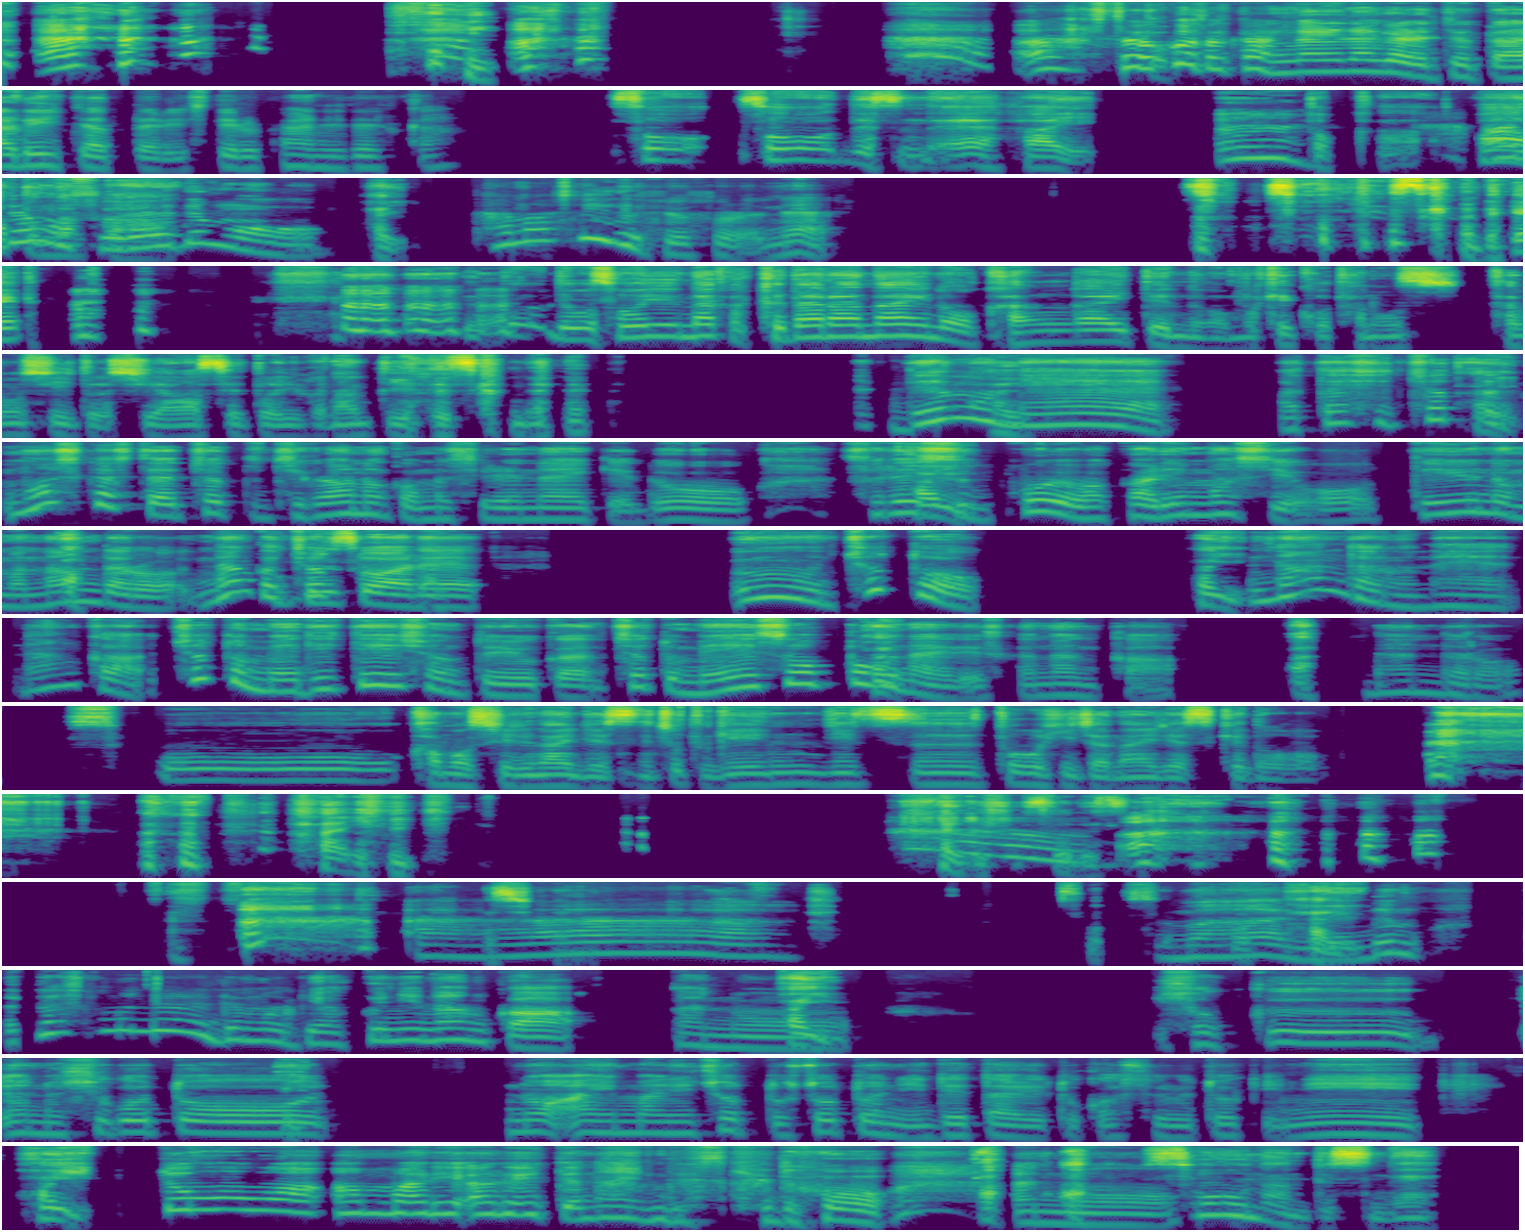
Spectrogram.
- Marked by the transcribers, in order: laugh; laughing while speaking: "はい"; other background noise; laughing while speaking: "あ、そゆこと"; laughing while speaking: "そ そうですかね"; laugh; unintelligible speech; laughing while speaking: "ですかね"; in English: "メディテーション"; chuckle; laugh; laughing while speaking: "はい"; laugh; laughing while speaking: "はい"; chuckle; drawn out: "ああ"
- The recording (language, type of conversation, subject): Japanese, unstructured, 幸せを感じるのはどんなときですか？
